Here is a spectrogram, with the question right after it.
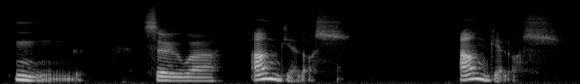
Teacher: Two gammas together are ng. A gamma in these combinations is a ng kind of sound.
